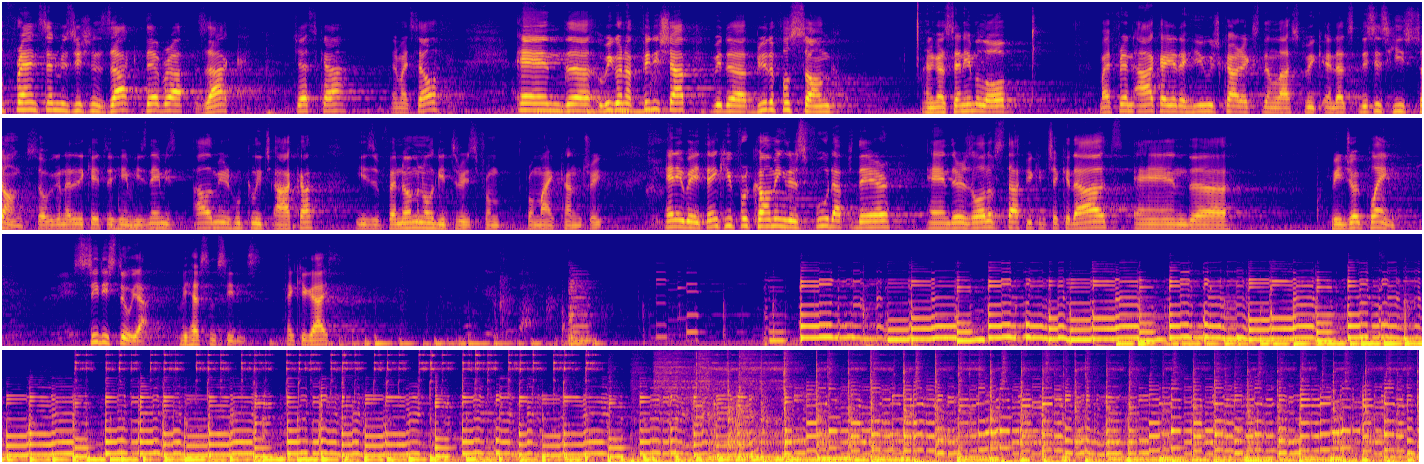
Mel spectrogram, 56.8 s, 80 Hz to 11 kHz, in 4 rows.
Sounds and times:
Speech: 0.0s - 4.5s, 5.2s - 8.4s, 9.2s - 10.2s, 11.0s - 26.6s, 27.4s - 31.9s
Music: 5.2s - 7.5s, 31.1s - 56.7s.

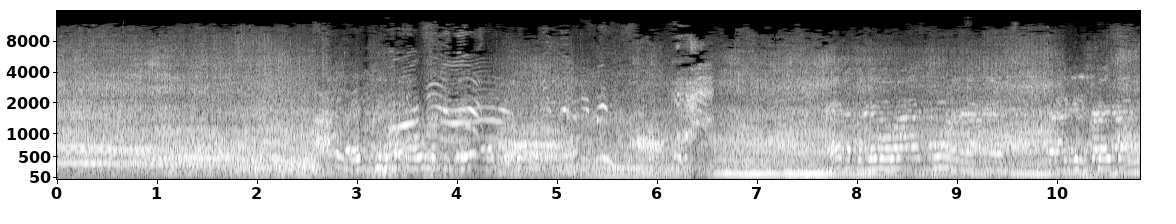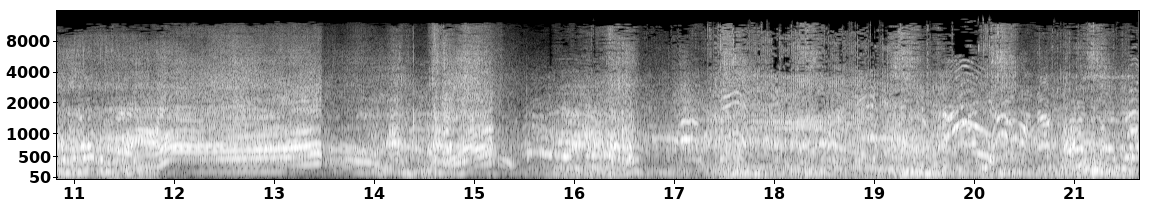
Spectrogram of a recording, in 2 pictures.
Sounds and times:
Truck: 0.0s - 21.6s.

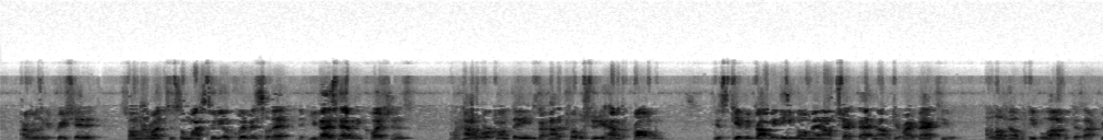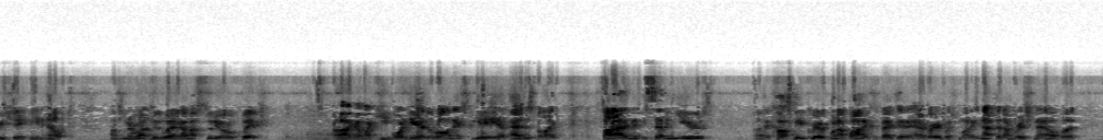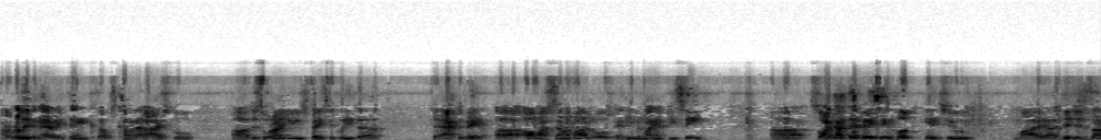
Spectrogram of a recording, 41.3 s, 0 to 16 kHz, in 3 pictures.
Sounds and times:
Speech: 0.2s - 17.2s, 17.9s - 32.4s, 33.0s - 36.5s, 37.2s - 41.3s.

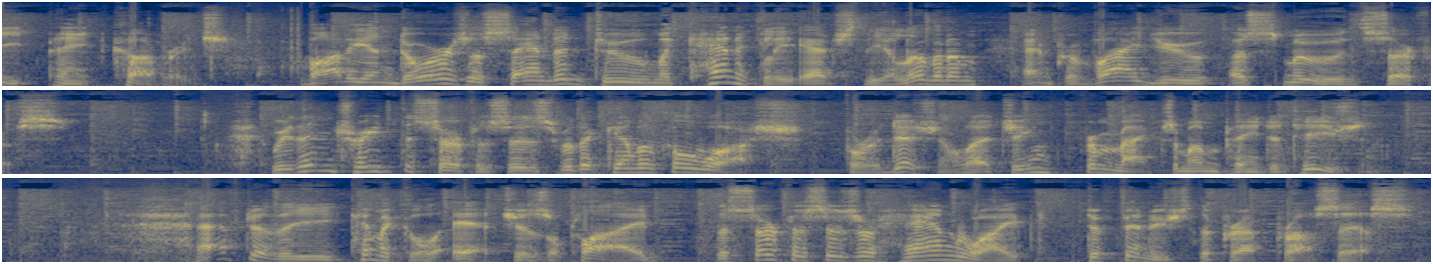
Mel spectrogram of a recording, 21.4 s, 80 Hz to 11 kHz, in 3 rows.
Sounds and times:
Speech: 0.0s - 7.5s, 8.3s - 14.1s, 15.2s - 21.4s
Music: 0.0s - 21.4s.

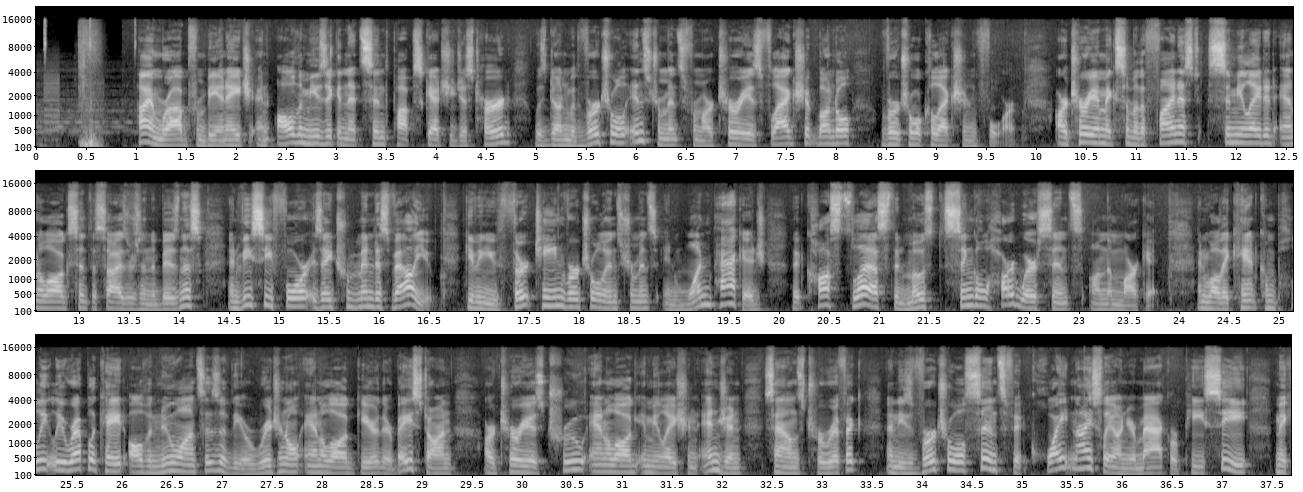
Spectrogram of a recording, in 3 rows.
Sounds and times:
Speech: 1.0s - 37.6s.

